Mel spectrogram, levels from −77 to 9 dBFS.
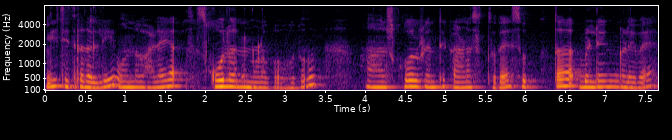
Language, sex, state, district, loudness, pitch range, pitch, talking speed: Kannada, female, Karnataka, Bellary, -19 LUFS, 190-215 Hz, 200 Hz, 110 wpm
